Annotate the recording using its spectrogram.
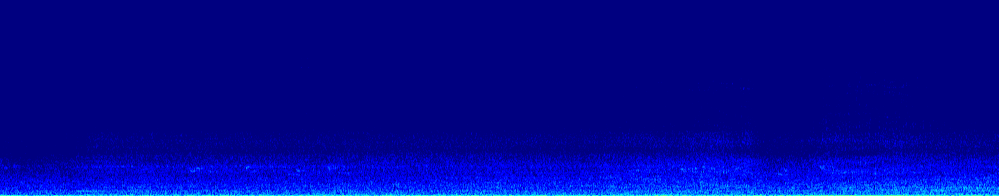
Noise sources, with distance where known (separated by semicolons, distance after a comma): engine of unclear size, far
